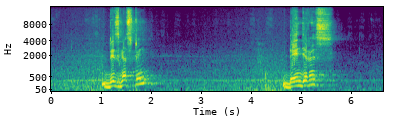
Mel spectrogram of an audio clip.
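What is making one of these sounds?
A middle-aged man speaks in short phrases, close to a microphone.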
